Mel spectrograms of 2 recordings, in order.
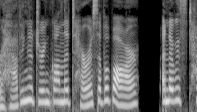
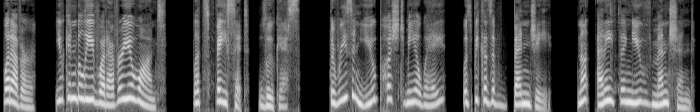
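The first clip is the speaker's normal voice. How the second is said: raised voice; 4 dB louder than usual. Acted. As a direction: hit back with your voice raised. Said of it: "her voice rises".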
